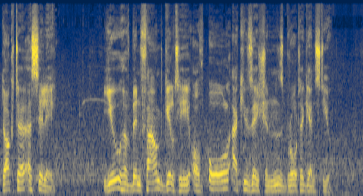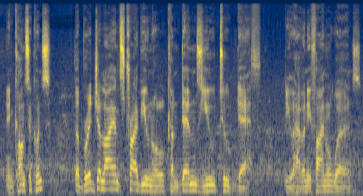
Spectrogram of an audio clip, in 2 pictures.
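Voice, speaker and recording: A man's voice: mid-range voice, slow, noisy background, close to an everyday voice. A man voicing a dignified middle-aged baron in a video game, formal and stately like a solemn statesman. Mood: solemn, stern. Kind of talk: dramatic video game acting.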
